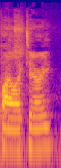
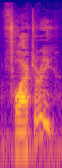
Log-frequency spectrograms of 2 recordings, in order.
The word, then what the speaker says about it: phylactery: Phylactery? Is that how you say it? I've Yes. always said it phylactery. When have you ever said it, though? I play Magic. Phylactery. Because that's how they say it in Dragon Age. Huh. Yeah. Phylactery sounds much better than phylactery.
